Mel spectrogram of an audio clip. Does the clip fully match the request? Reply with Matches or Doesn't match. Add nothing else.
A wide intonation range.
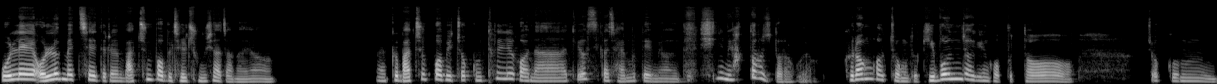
Matches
